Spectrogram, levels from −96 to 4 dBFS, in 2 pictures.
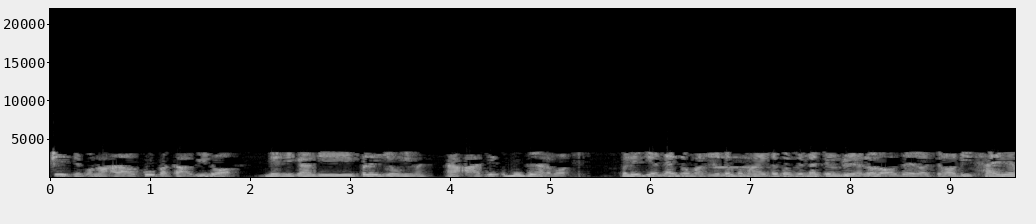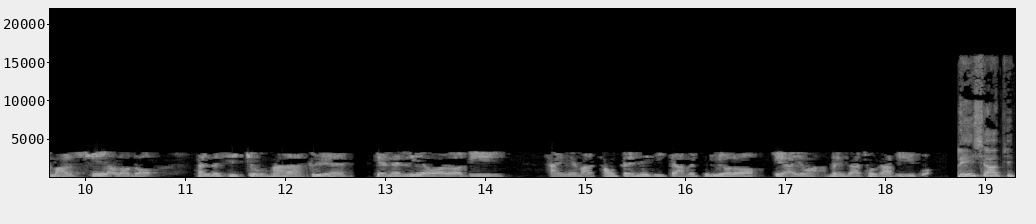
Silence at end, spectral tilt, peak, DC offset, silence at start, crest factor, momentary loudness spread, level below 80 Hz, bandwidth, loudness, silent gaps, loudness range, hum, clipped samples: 0 s; -4.5 dB/octave; -16 dBFS; under 0.1%; 0 s; 18 dB; 6 LU; -62 dBFS; 5.6 kHz; -33 LUFS; none; 2 LU; none; under 0.1%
